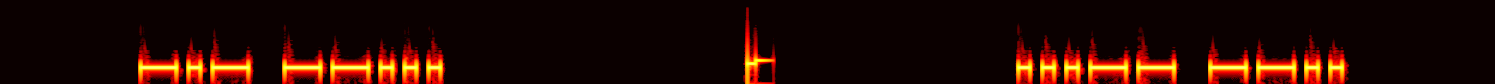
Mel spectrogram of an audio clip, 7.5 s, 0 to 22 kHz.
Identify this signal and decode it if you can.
Morse code, heard as a keyed tone, about 20 wpm, 700 Hz. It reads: K7 3Z
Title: Single-Letter Single-Number 20wpm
